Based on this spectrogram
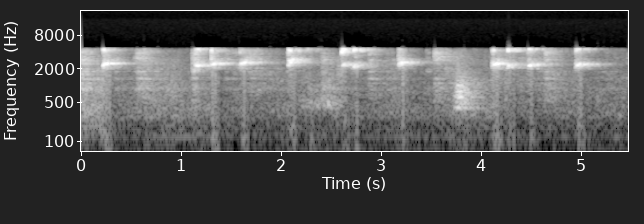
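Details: A pet African grey parrot that lives with six dogs barks like a dog, giving about six short, harsh, high-pitched yaps at roughly one per second with no other clear sounds.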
